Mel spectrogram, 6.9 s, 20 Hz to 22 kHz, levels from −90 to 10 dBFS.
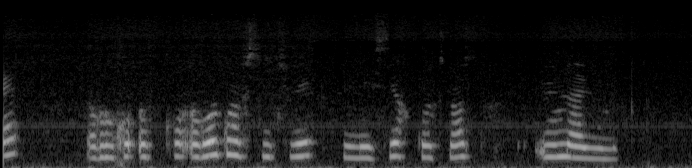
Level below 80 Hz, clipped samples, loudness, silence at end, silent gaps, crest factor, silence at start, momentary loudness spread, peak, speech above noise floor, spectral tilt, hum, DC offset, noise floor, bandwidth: -64 dBFS; under 0.1%; -33 LUFS; 0.4 s; none; 20 dB; 0.05 s; 14 LU; -14 dBFS; 27 dB; -6.5 dB/octave; none; under 0.1%; -58 dBFS; 15 kHz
